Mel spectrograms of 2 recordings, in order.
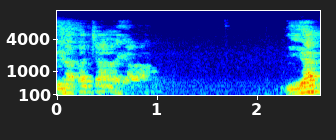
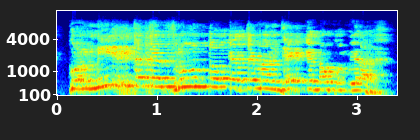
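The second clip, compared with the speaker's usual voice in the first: higher, slow, solemn God voice; God rebuking Adam, slow and raised; God speaking; 7 semitones higher than usual. Retold or imitated. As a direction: draw each word out like God judging. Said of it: "le dijo Dios".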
